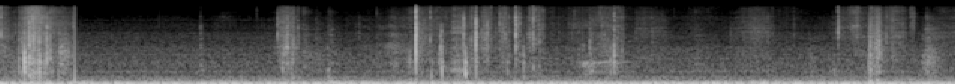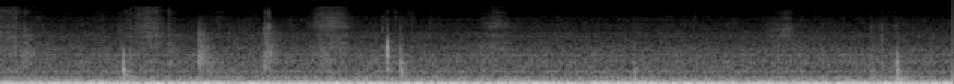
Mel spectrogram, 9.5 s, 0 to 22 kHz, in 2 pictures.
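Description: A steady low rumble, with scattered clicks, knocks and scrapes as a stiff 6-gauge electrical cable is fished up through a drilled hole in wooden framing.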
